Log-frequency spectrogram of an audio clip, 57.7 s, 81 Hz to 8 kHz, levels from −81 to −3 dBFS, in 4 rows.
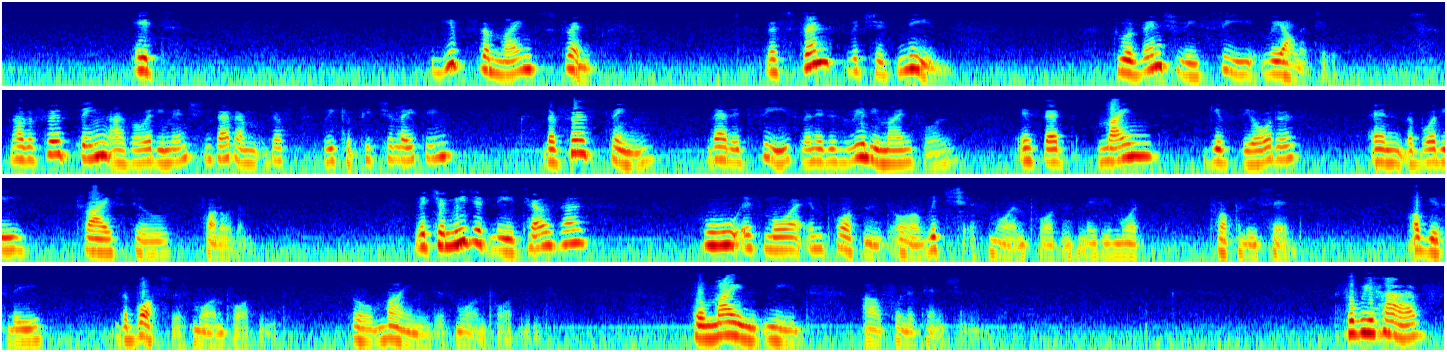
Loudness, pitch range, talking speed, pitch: -20 LUFS, 110-175 Hz, 90 wpm, 145 Hz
